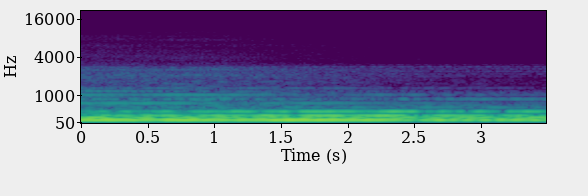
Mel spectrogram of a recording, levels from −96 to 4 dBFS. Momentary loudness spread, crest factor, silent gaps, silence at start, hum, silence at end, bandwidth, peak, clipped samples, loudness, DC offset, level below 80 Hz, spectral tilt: 6 LU; 8 dB; none; 0 s; none; 0 s; 1.4 kHz; -10 dBFS; under 0.1%; -20 LUFS; under 0.1%; -50 dBFS; -14.5 dB/octave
